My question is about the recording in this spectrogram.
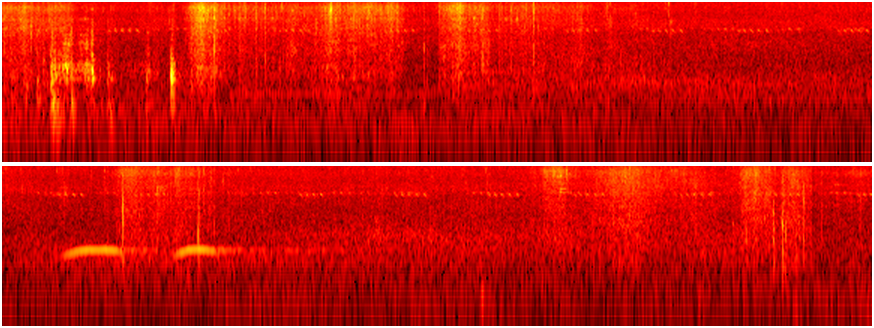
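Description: Rustling and sharp clicks of a horse's saddle, straps and bags being handled, mostly in the first three seconds and again near the end. An owl hoots twice in quick succession about six seconds in, over a faint, steady, evenly pulsing insect chirring.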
